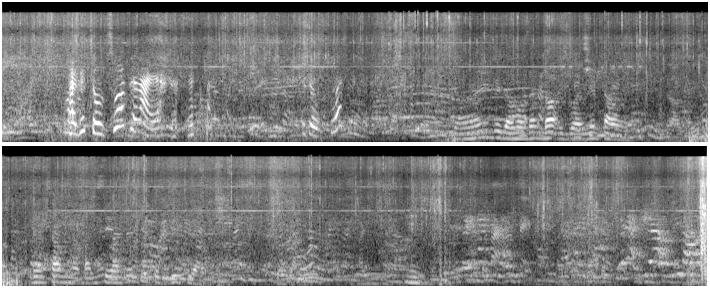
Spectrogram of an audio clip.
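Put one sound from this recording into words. A crowd of men and women chatter loudly close by.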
